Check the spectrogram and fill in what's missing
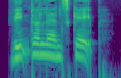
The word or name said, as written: vinterlandskab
